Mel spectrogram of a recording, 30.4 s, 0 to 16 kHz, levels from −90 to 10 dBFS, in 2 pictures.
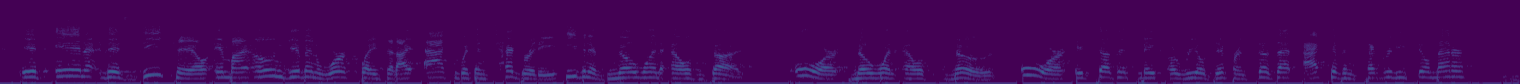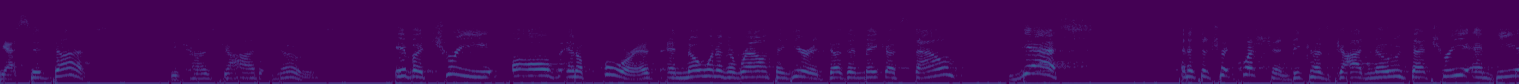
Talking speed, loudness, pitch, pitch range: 150 wpm, -68 LUFS, 205 Hz, 185-235 Hz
